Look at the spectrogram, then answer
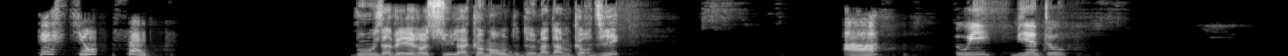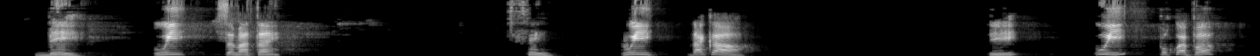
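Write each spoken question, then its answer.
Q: Vous avez reçu la commande de Madame Cordier?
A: B: Oui, ce matin.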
